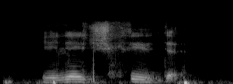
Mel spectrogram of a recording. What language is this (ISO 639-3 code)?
kab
